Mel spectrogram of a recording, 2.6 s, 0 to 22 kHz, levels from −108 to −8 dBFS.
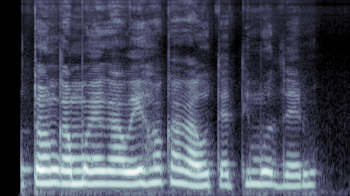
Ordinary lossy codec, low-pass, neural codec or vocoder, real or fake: none; none; vocoder, 44.1 kHz, 128 mel bands every 512 samples, BigVGAN v2; fake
